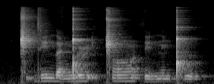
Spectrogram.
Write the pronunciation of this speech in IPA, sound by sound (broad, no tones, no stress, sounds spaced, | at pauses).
ǁ ḭ d e n a ŋ͡ǃ ʊ ɭ ḛ ǁ ɔ̃ː θ ɪ n ẽ ǃʼ ʊ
